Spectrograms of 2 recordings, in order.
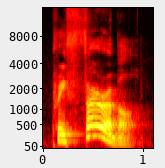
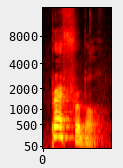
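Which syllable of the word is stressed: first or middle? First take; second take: middle; first. First: The stress is on the middle syllable. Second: The stress is on the first syllable. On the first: "with the stress on the fur in the center" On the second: "like e as in bed"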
